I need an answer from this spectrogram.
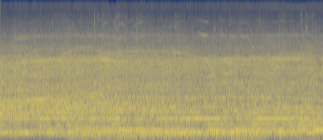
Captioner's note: crowd cheering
